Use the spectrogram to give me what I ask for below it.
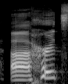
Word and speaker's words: hertz: Hertz like, ow, it hurts, but it's spelled a little bit different. So hertz like that.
